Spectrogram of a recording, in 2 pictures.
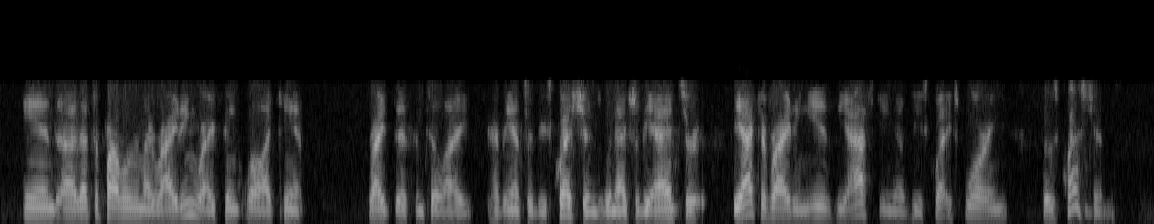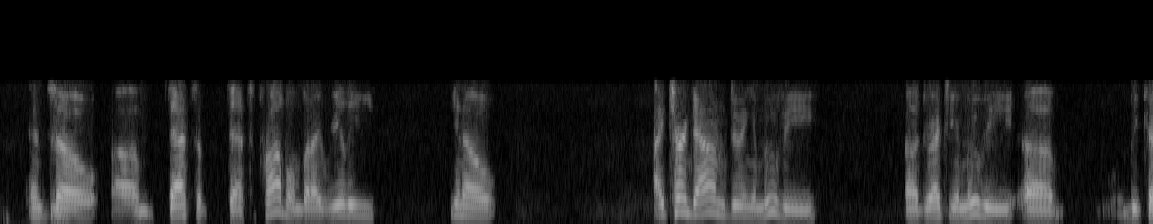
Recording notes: A special phonesode!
